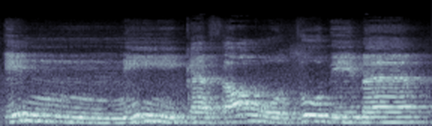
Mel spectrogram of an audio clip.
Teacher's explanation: Inni ada dengung, kafar ra dia baca tebal, tu bima dia baca elok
